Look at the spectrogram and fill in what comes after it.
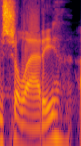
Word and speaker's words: Shalati: My name is Ben Shalati. My last name rhymes with Beef Patty.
